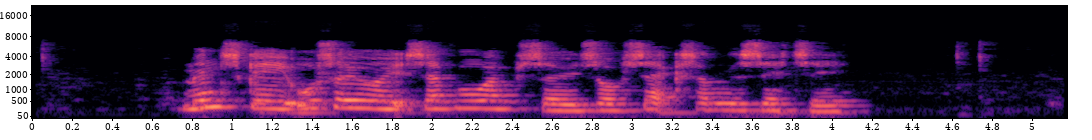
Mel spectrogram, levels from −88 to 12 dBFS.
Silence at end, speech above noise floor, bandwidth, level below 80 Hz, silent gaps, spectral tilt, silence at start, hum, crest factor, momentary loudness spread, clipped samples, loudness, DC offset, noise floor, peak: 1.05 s; 46 dB; 7.4 kHz; -64 dBFS; none; -4 dB/octave; 0.75 s; none; 18 dB; 6 LU; under 0.1%; -20 LUFS; under 0.1%; -66 dBFS; -4 dBFS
